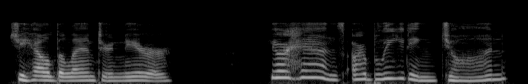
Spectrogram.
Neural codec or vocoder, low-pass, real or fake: codec, 16 kHz in and 24 kHz out, 2.2 kbps, FireRedTTS-2 codec; 7.2 kHz; fake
